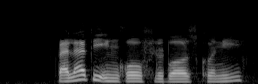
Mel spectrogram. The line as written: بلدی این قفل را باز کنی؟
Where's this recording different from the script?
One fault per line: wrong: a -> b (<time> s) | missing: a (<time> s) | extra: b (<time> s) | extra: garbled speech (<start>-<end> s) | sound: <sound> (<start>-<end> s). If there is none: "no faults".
missing: را (1.6 s)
